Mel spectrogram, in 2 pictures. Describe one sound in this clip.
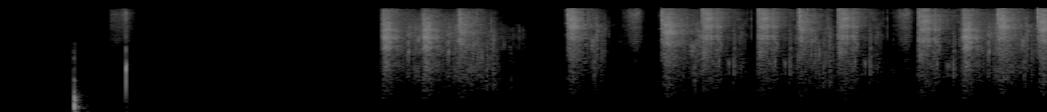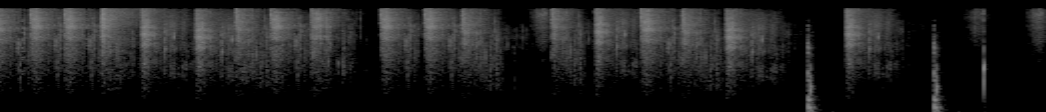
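Blocks break with short, sharp thuds.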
